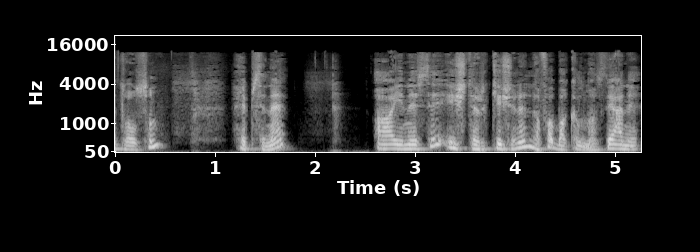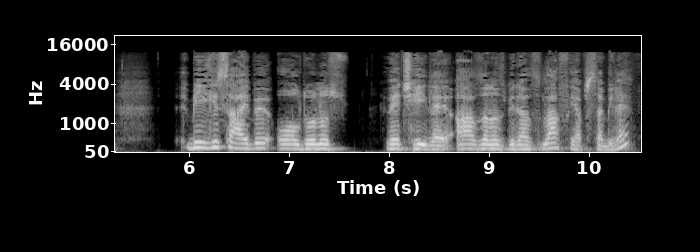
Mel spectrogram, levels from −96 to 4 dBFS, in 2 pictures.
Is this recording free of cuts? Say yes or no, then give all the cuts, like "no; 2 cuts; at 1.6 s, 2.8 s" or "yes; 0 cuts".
yes; 0 cuts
